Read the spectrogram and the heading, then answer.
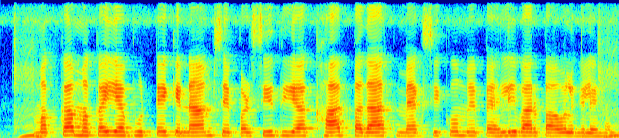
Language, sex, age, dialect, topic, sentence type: Magahi, male, 18-24, Western, agriculture, statement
